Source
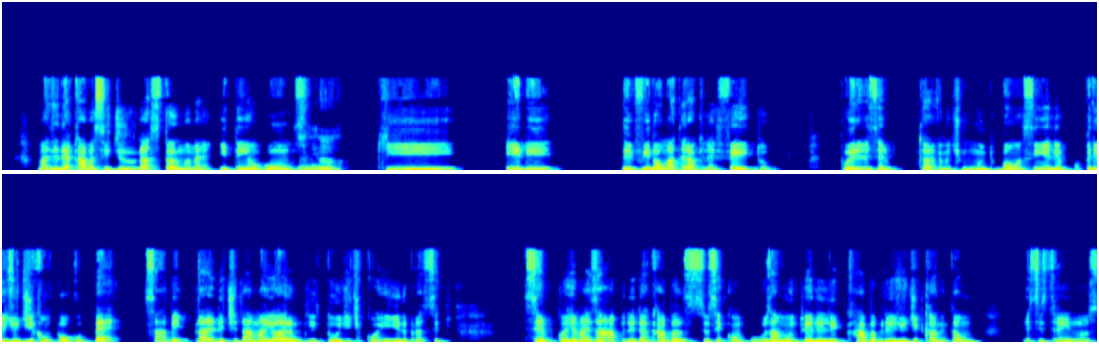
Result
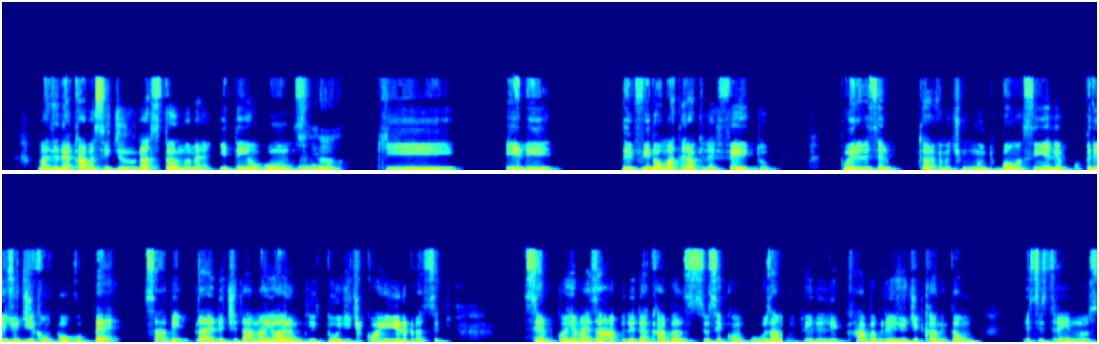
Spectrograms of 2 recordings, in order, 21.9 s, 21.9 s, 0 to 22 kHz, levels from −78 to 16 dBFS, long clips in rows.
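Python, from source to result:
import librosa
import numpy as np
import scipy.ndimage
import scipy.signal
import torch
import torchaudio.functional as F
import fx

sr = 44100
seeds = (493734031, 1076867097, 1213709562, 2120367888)

y = fx.band_shelf(x, sr, hz=1600.0, db=16.0, octaves=1.7, at=(14.48, 15.04), fade=0.02)
y = fx.edit(y, sr, fx.fade_in_span(start_s=18.75, length_s=0.96), tone=tone)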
